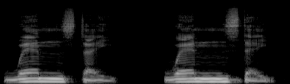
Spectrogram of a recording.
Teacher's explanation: A gente não pronuncia aquele D no início.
